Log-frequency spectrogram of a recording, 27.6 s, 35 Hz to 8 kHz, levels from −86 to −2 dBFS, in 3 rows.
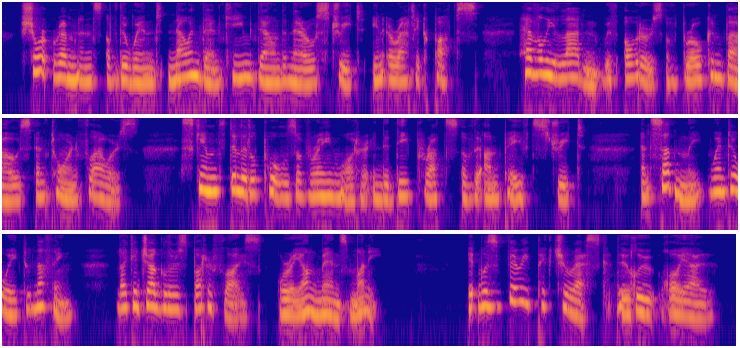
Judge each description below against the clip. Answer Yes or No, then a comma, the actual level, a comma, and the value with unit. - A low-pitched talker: No, medium, 185 Hz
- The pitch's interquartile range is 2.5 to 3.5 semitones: No, average, 5.0 semitones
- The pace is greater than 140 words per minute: No, slow, 135 wpm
